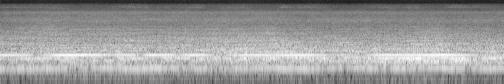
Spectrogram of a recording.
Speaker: so do you hear the squeaky bristles they're old and they're clean but they're squeaking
